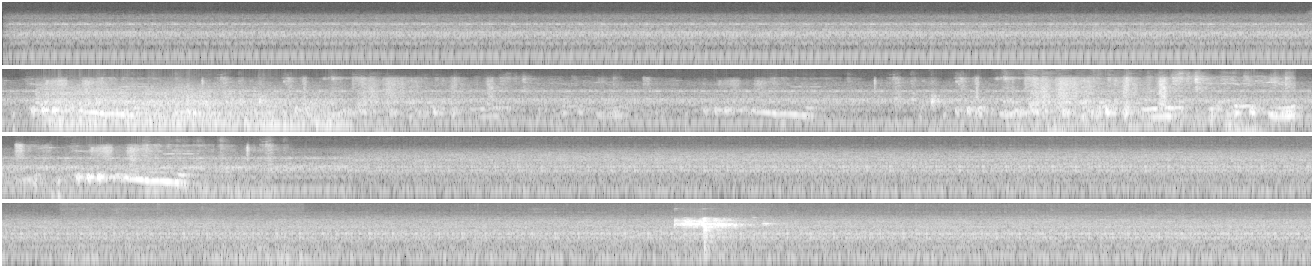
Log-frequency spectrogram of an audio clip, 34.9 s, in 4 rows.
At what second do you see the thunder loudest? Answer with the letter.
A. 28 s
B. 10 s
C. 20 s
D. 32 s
B.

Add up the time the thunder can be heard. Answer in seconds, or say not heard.
4 s.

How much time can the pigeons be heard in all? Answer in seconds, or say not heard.
11 s.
